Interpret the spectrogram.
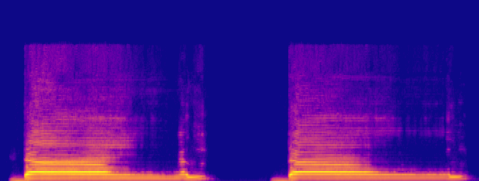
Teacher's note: জিহ্বার আগা সামনের উপরে দুই দাঁতের গোড়ায় লাগান লাগান লাগান লাগিয়ে এবার উচ্চারণ করেন ডাল ডাল [মিউজিক] দাল তিন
